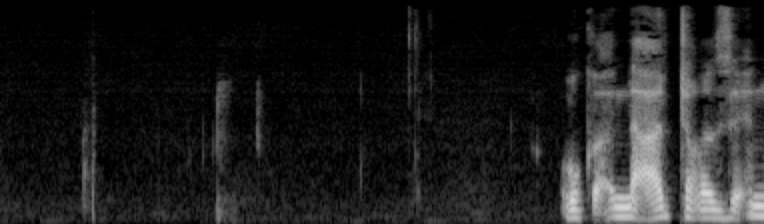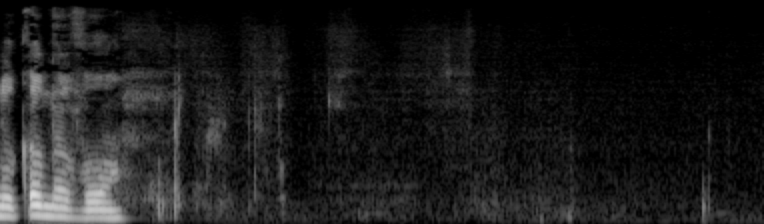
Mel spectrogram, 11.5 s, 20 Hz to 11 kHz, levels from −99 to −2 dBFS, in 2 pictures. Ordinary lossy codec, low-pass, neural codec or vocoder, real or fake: MP3, 48 kbps; 9.9 kHz; codec, 44.1 kHz, 7.8 kbps, Pupu-Codec; fake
